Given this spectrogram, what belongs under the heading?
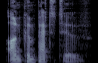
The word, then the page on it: uncompetitive: British English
